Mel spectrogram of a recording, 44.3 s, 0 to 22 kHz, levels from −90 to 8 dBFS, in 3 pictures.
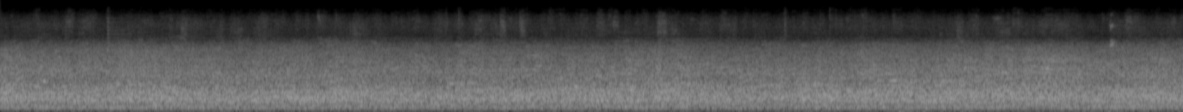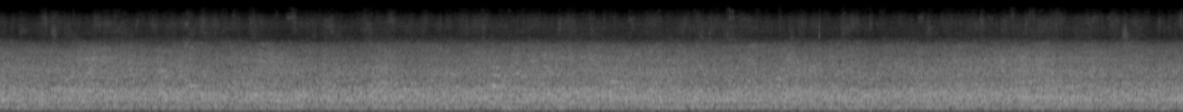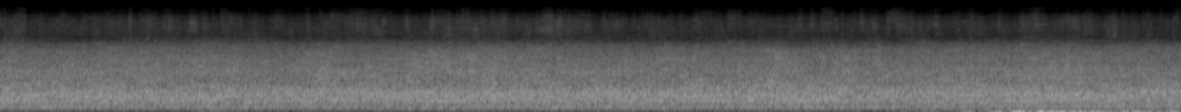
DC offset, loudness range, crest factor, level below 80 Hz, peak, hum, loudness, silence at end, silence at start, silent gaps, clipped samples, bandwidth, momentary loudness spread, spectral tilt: under 0.1%; 1 LU; 18 dB; -50 dBFS; -12 dBFS; none; -31 LUFS; 0 s; 0 s; none; under 0.1%; 16.5 kHz; 2 LU; -4 dB/octave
